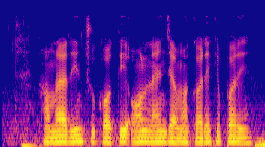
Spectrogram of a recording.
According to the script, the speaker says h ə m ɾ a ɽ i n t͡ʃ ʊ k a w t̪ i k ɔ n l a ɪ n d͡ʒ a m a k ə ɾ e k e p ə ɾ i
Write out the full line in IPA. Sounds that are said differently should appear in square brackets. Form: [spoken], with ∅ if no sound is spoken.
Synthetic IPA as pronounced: h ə m ɾ a [ɾ] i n t͡ʃ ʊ k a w t̪ i [ʔ] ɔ n l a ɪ n d͡ʒ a m a k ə ɾ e k e p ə ɾ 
